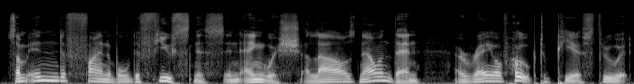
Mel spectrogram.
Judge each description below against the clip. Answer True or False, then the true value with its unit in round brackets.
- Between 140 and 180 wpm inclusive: True (160 wpm)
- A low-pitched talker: True (115 Hz)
